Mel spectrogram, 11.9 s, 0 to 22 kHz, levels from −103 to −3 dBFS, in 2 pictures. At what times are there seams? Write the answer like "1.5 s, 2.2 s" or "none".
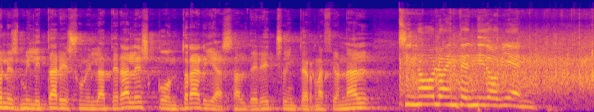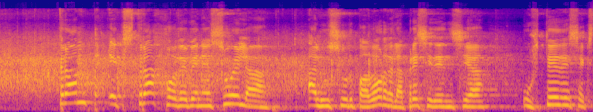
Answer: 4.0 s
